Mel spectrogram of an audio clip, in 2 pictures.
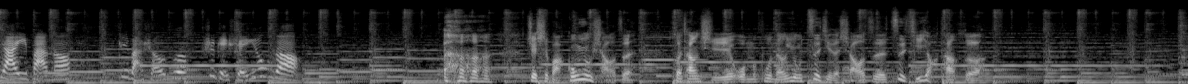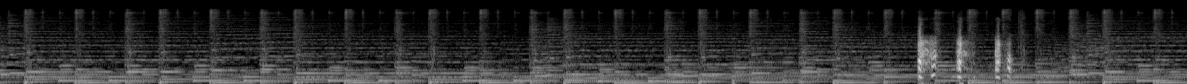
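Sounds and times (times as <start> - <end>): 
speech: 0.0 - 3.2, 4.5 - 10.0
soft music during a meal: 0.0 - 23.7
laughter: 4.5 - 5.0
child coughing away from the dinner table: 21.1 - 22.1.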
